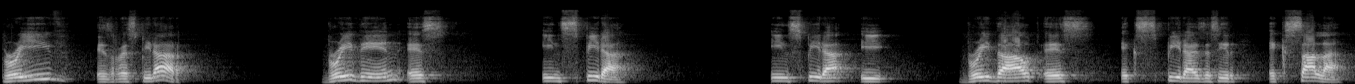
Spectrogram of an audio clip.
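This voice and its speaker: A man teaching English, switching between languages and repeating each phrase slowly for learners. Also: a little high. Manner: slow, deliberate drilling with many repetitions. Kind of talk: bilingual language lesson.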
